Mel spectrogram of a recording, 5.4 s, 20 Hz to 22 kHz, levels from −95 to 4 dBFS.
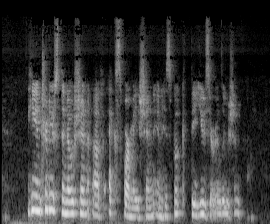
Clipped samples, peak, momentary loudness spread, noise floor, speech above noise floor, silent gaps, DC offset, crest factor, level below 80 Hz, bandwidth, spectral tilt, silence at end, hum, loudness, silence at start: under 0.1%; -2 dBFS; 12 LU; -42 dBFS; 24 dB; none; under 0.1%; 16 dB; -52 dBFS; 16 kHz; -5.5 dB/octave; 0.6 s; none; -18 LUFS; 0.1 s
